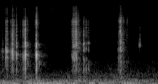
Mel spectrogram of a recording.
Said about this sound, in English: All with a crunch that rivals potato chips. Seriously, listen for yourselves.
